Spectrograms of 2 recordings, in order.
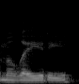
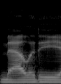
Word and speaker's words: malady: I think the first time I came across that word, I pronounced it Milady. yeah, and then as I looked it up, I realized it was pronounced malady, and it is a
